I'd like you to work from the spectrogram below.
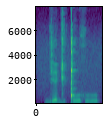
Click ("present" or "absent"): present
